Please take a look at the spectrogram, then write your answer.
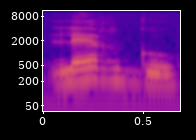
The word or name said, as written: spur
